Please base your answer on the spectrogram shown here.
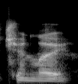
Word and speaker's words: Chinle: the chin lay formation Chinle I might be saying this wrong this how you spelled it I'll put it in the chat think oops I think it is chin lay that's how you spell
